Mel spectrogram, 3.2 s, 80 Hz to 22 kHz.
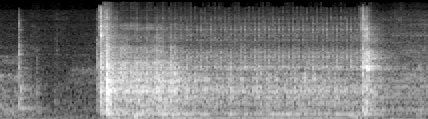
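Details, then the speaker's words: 1932 Westinghouse refrigerator, with its original horsehair cord replaced by an extension cord, being plugged in and switched on: a light click, then a steady low motor hum and fan whir, which the owner guesses is the compressor. It starts normally. "You hear it kicking on. You hear the fan spinning. I guess that's the compressor."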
